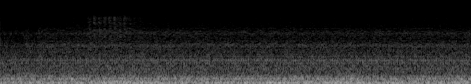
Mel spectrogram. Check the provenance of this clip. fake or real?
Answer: real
